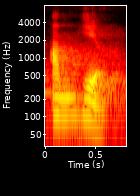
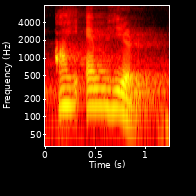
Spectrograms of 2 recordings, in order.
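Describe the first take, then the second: First: The first two words merge into one short syllable. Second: Each word is said fully and separately. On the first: "ngomongnya pasti singkat" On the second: "Itu pas marah"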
